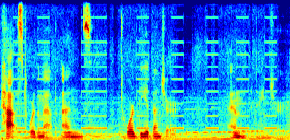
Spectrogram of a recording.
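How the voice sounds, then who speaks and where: Music plays in the background as a man speaks at a very slow pace. His very deep, low voice carries lively intonation. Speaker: radio-style podcast host. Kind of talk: late-night mystery radio show narration.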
